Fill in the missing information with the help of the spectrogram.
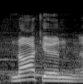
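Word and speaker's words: Naquin: So, Knockin, and people are listening, it's N-A-Q-U-I-N. – Yeah. – But, I mean, it makes sense now that you said it.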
